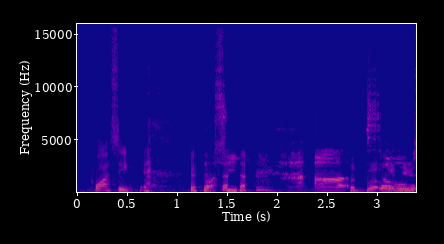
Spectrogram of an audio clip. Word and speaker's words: Poissy: I went to Google Translate and had it pronounce it for me, and it's Poissy.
